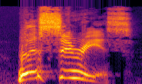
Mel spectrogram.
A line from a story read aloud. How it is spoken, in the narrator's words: Lupin shouted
